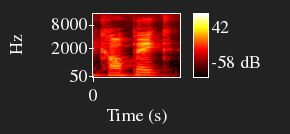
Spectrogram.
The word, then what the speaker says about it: Copic: be a good idea sorry I pronounced it Copic I know it's actually Copic so I do use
